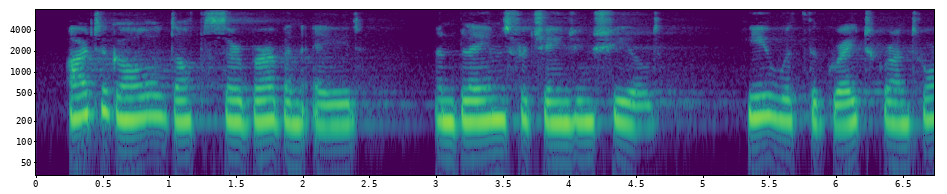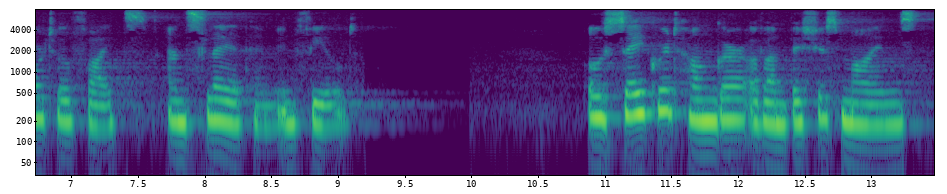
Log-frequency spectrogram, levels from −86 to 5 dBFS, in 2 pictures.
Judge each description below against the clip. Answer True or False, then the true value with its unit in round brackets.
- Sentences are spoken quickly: False (135 wpm)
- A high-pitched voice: True (195 Hz)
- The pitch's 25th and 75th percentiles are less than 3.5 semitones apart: True (2.4 semitones)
